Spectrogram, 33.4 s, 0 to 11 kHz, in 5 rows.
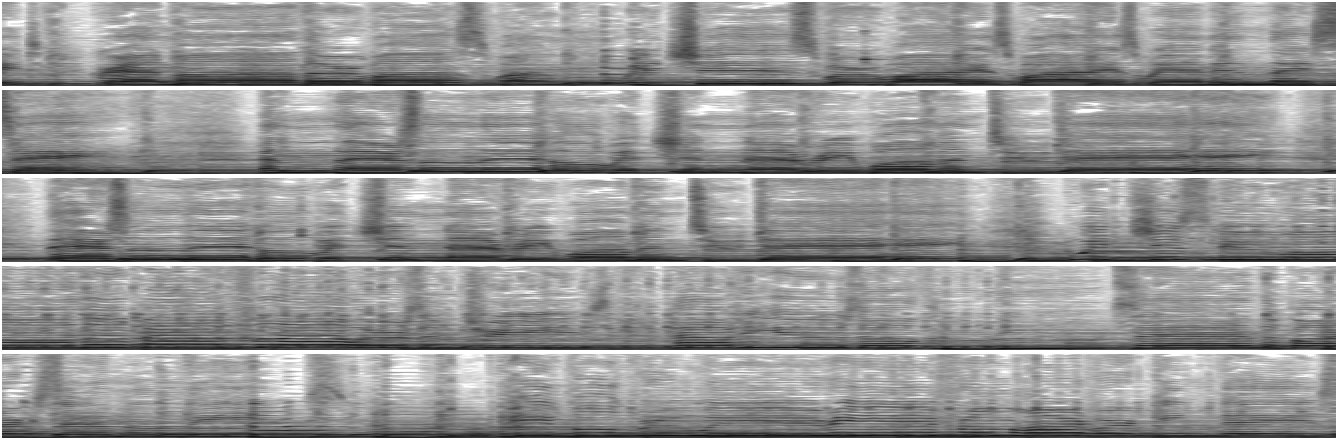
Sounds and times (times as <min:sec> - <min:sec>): Music: 0:00.0 - 0:33.3.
